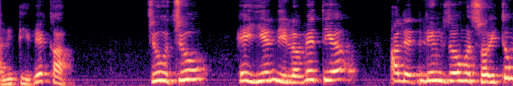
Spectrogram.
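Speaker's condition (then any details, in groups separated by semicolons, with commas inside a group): No condition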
